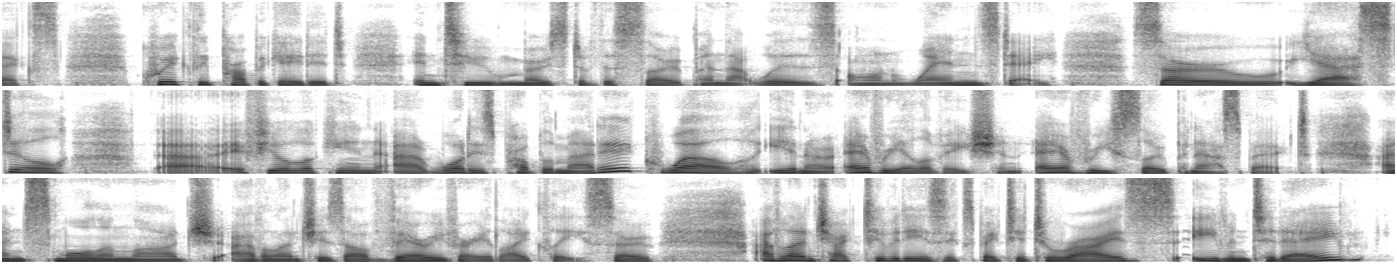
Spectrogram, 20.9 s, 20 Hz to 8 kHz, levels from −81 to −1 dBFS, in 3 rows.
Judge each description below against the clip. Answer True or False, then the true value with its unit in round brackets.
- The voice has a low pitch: False (160 Hz)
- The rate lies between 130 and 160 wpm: True (145 wpm)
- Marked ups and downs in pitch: False (3.0 semitones)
